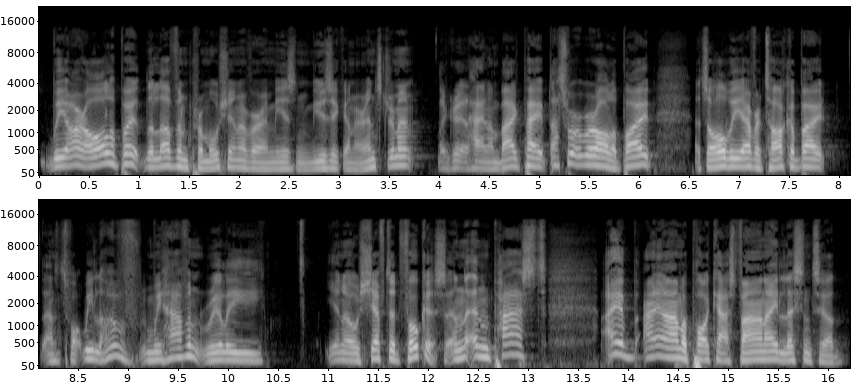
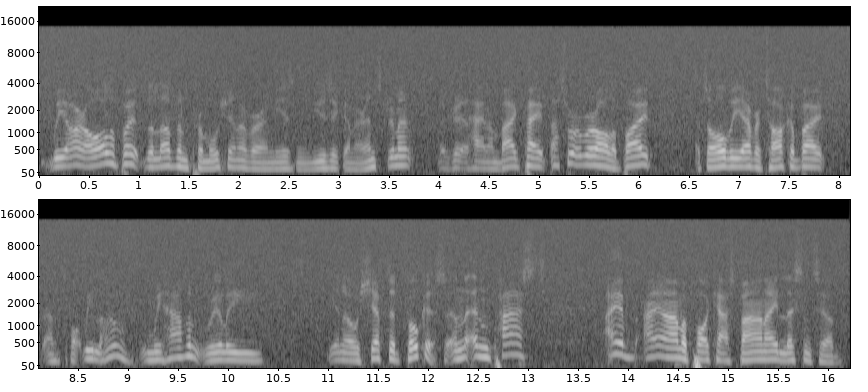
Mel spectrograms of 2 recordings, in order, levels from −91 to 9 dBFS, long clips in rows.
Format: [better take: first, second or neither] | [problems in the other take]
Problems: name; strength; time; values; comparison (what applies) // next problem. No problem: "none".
first | hiss; loud; throughout; 5 dB below the speech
